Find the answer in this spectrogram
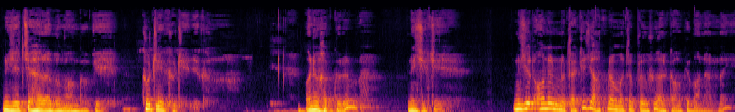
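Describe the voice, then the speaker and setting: Slow soft dark voiced guy guiding a meditation, big reverb, music behind him. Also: mid-range voice, expressive, creaky. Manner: slow, soothing, measured instruction with pauses. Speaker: meditation guide. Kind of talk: guided meditation, hypnotic countdown. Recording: long hall reverb over music.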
